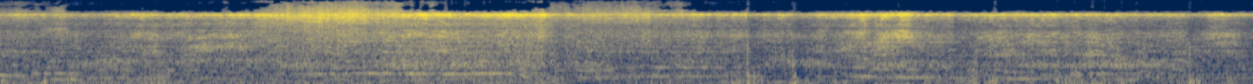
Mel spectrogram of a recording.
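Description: A jet airliner's engines roar loudly as it rolls along a runway.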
